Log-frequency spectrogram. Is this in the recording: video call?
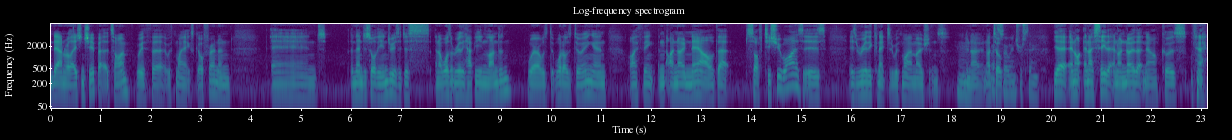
no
